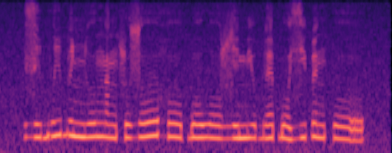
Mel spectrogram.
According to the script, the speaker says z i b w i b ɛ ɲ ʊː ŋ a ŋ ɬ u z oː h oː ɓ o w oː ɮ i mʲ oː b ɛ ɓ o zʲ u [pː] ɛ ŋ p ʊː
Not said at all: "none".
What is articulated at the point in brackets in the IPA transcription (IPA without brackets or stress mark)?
ɓ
